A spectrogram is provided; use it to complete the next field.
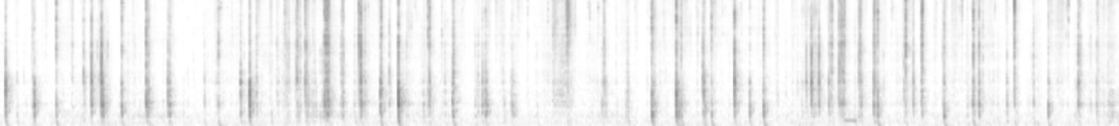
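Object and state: Faux leather jacket being scratched.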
